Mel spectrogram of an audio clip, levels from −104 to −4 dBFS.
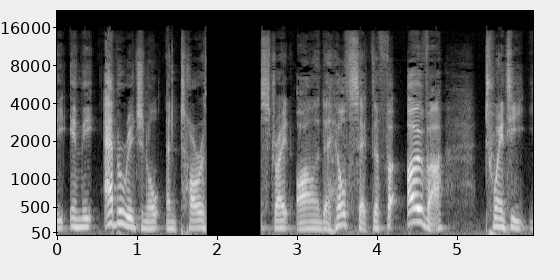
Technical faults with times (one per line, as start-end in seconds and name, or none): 1.86-2.55 rebuffering stall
